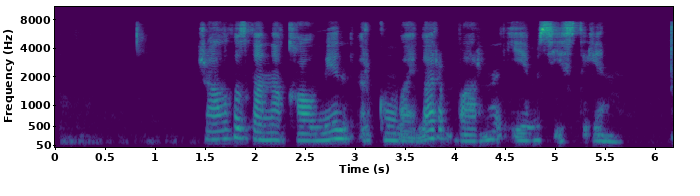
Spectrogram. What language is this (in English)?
Kazakh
